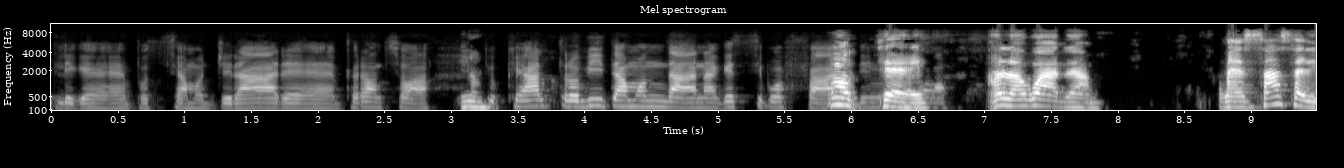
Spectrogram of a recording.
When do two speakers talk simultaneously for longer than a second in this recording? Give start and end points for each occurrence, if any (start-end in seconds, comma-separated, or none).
none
